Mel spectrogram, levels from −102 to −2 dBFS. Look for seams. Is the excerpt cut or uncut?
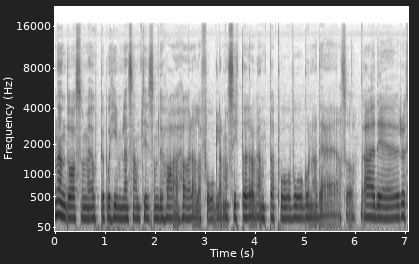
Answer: uncut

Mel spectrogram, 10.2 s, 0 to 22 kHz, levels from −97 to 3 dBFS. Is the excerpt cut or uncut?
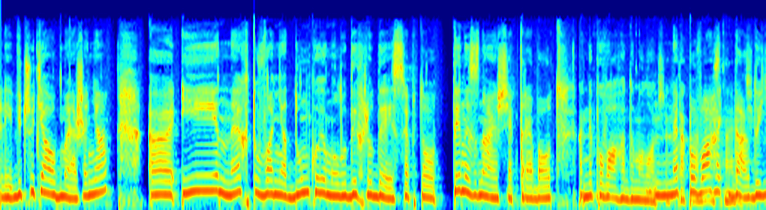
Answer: uncut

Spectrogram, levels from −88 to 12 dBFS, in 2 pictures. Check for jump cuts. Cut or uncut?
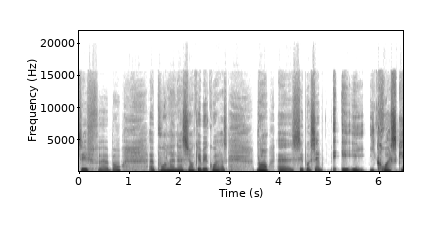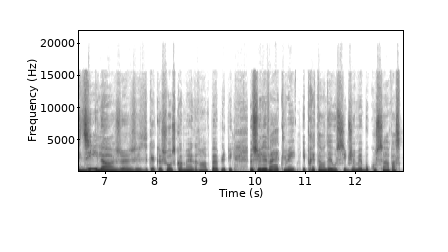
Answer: cut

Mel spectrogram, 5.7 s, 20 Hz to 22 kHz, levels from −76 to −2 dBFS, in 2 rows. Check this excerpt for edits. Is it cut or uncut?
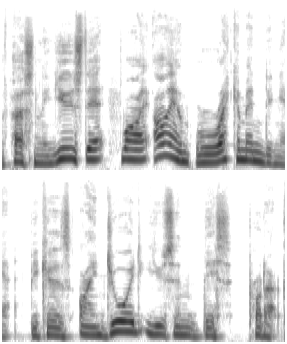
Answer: cut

